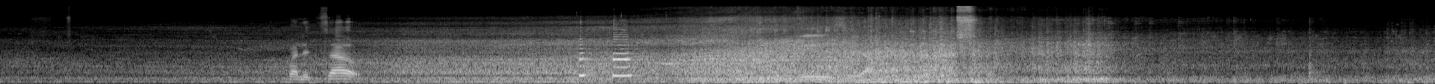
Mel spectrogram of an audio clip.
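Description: Scania semi-truck approaching, passing close and pulling away, its engine and tyre noise swelling to a peak and then fading. The truck's horn gives two short toots about six seconds in, and there is a brief hiss near the end of the pass.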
